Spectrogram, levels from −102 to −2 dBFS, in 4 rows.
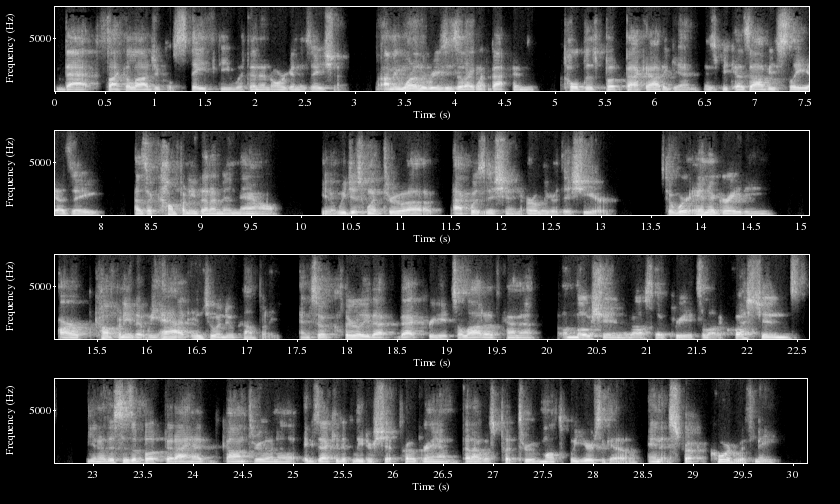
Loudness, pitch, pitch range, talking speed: -18 LUFS, 90 Hz, 85-105 Hz, 215 wpm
